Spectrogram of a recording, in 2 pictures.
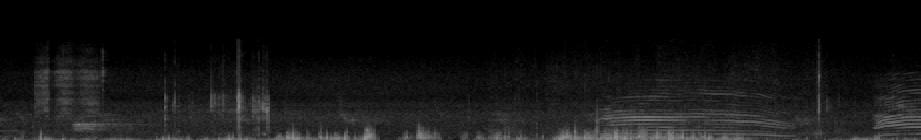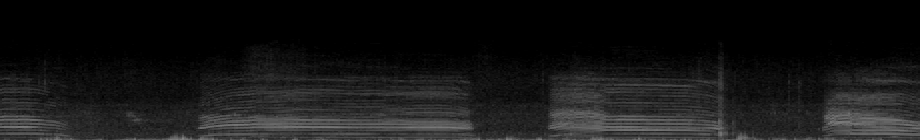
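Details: Cats meowing from hunger give a rapid series of loud arched meows, each rising then falling, repeated in quick succession after a stretch of scuffling and rustling noise.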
